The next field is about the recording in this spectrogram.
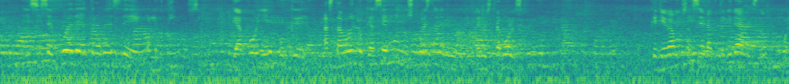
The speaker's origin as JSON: {"language": "Spanish", "region": "Puebla", "country": "Mexico", "said": "Por ejemplo, yo soy de Puebla. Puebla es un estado..."}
